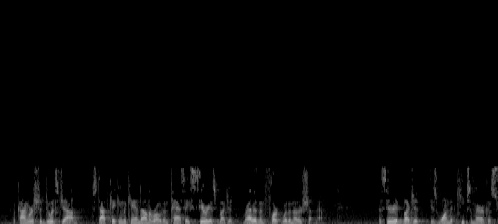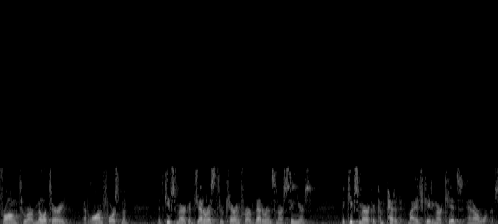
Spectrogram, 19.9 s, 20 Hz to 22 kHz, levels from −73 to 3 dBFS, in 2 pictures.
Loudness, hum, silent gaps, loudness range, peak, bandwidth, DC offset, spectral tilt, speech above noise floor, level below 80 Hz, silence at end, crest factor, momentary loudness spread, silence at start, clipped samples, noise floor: -33 LUFS; none; none; 3 LU; -14 dBFS; 5.8 kHz; under 0.1%; -5 dB/octave; 26 dB; -64 dBFS; 0 s; 20 dB; 13 LU; 0.25 s; under 0.1%; -59 dBFS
